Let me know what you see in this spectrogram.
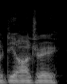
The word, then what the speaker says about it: DeAndre: I tell him, oh, you know, DeAndre. And then we're waiting. And then they call my name, but they're missing a syllable.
